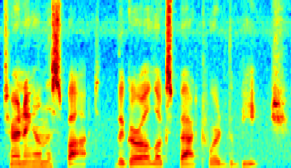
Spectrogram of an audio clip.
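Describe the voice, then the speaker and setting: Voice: mid-range voice, moderate pace, slight background noise. Narrator reading scripted fantasy prose. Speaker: narrator and voice actor.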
